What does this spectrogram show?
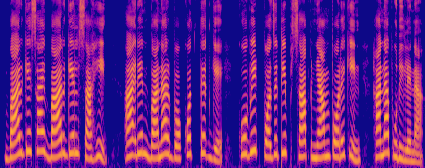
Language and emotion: Santali, neutral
